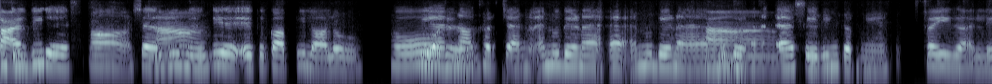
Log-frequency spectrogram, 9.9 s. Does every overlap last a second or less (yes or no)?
yes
